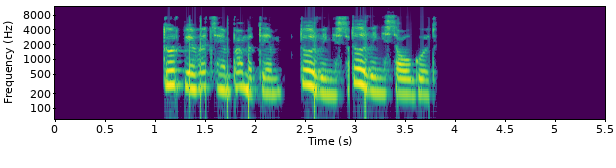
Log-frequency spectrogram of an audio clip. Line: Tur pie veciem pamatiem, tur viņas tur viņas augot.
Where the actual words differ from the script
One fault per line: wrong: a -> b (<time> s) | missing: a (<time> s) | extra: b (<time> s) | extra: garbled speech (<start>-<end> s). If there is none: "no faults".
no faults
